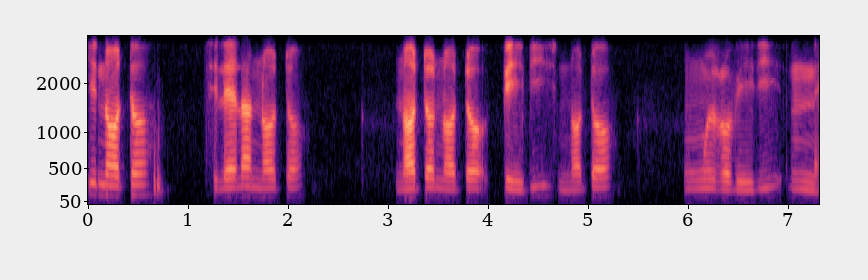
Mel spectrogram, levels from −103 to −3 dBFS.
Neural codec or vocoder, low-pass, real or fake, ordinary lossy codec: none; 3.6 kHz; real; Opus, 16 kbps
